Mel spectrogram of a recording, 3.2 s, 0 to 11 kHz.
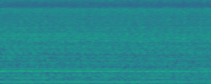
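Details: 2012 Toyota Sienna with the 2GR-FE 3.5 V6, idling just after replacing only the belt tensioner pulley. Smooth, even idle with a steady hum and no grinding or chirping from the belt drive: the pulley sounds healthy.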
